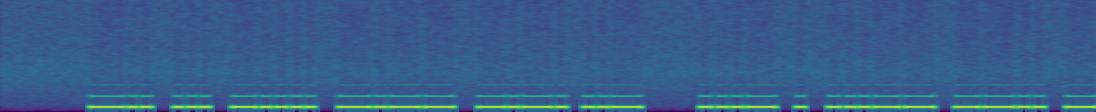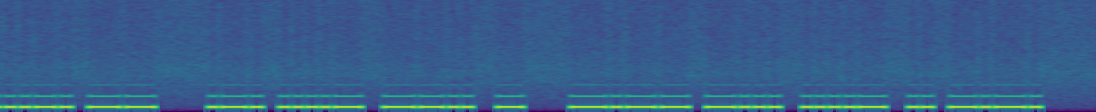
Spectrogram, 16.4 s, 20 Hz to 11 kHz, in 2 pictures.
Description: Morse code, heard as a keyed tone, hand-sent with a straight key, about 23 wpm, 540 Hz. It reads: DS6YCU VE3Z/M R4ZT YB4IC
